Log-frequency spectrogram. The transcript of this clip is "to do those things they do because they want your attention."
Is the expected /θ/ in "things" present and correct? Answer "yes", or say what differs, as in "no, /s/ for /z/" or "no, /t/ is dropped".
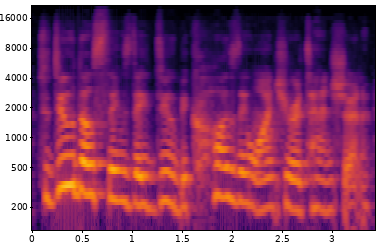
yes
